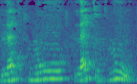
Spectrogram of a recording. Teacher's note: تقطعي صوت التاء ويطلع معها شوية هواء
